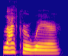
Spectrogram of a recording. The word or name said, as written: lacquerware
